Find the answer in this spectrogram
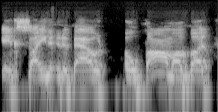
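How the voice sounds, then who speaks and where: A man in his thirties from Connecticut talks in a flat, even tone as a guest in a casual interview. He stops and restarts often and repeats words as he thinks. The sound is dull and muffled. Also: a little high, measured pace, soft background music. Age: 30s.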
